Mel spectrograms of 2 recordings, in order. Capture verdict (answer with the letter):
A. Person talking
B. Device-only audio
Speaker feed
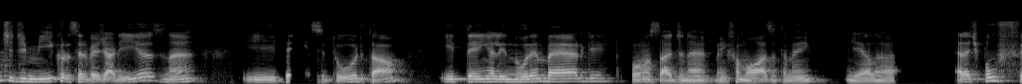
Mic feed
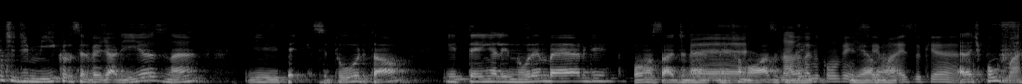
A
